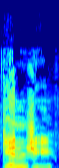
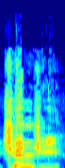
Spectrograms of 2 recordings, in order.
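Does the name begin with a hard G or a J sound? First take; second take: hard G; J sound. First: The name begins with a hard G sound. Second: The name begins with a J sound. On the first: It follows the name's actual reading. The speaker calls it right. "but instead it's" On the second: It follows a Western reading of the name. The speaker calls it wrong. "If we were to pronounce his name as Western names, uh, the G would actually be a J sound"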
